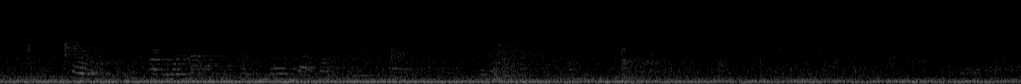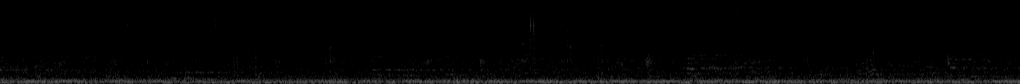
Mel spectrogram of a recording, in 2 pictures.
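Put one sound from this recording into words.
A horse's hooves thud softly on soft dirt at a trot.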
